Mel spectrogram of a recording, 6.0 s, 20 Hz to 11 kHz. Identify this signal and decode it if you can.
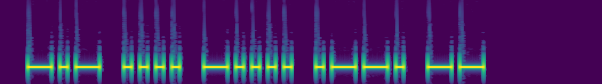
Morse code, heard as a keyed tone, about 15 wpm, 700 Hz. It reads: KH6PM
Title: USA Callsign DE Callsign - 5 Characters - 15wpm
